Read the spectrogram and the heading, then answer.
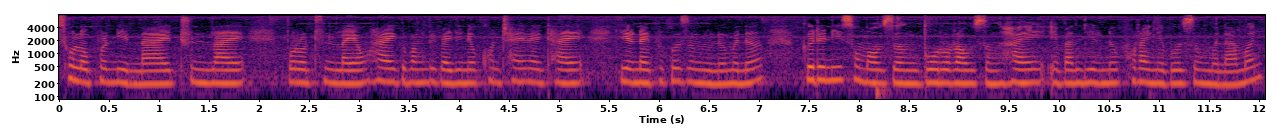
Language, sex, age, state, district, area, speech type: Bodo, female, 18-30, Assam, Chirang, rural, spontaneous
